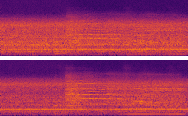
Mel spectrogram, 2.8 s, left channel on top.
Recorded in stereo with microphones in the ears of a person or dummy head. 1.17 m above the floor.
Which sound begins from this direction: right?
A squeak, at 0.8 s.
